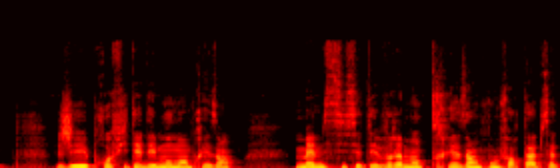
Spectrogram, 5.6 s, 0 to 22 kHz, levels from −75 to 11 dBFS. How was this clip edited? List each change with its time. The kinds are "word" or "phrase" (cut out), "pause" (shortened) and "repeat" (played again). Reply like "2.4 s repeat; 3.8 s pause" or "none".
none

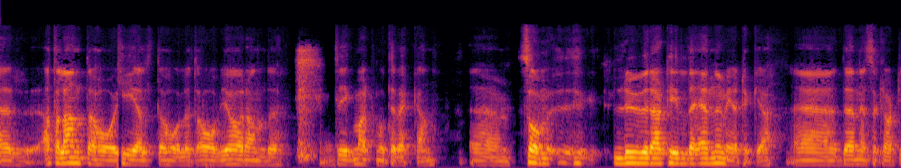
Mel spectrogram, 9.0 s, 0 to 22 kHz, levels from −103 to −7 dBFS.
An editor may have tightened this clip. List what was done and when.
1.2 s word; 3.3 s word; 3.9 s word; 5.1 s pause

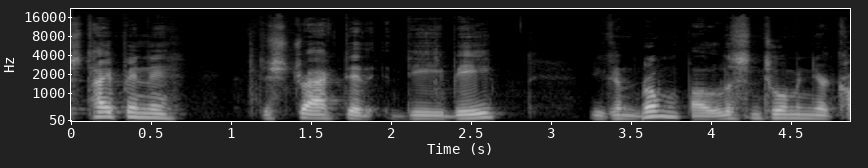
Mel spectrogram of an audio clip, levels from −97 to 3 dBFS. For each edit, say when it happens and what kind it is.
1.0 s word; 3.6 s word; 3.9 s word

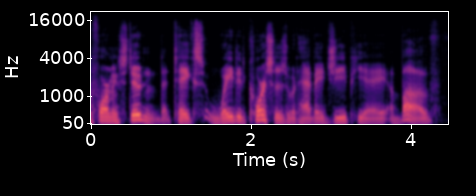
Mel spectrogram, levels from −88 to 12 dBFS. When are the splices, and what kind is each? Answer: none

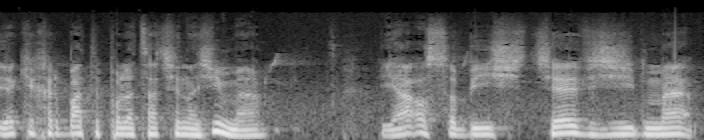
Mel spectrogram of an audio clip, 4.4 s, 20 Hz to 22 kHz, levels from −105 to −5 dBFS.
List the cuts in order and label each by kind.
none

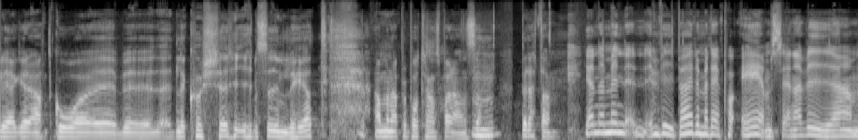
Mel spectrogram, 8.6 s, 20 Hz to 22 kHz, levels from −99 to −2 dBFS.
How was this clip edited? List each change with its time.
1.8 s word; 2.5 s word; 7.2 s word

